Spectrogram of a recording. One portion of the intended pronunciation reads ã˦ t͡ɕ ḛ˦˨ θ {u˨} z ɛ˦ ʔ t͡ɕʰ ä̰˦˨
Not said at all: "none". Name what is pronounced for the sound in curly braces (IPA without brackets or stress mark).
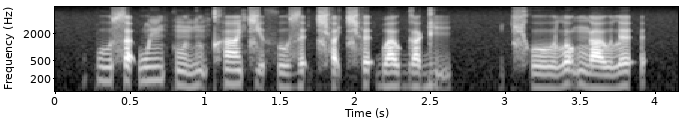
u˨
